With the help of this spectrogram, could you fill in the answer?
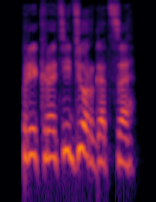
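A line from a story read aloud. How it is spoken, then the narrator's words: Gruff male growl. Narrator (Russian): рыкнул мужчина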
